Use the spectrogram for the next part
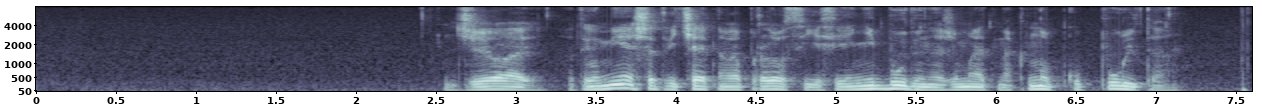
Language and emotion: Russian, angry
